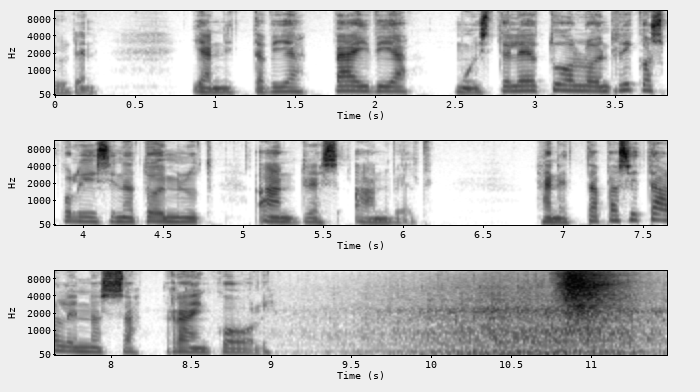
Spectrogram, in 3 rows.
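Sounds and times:
speech: 0.0 - 6.2, 6.8 - 9.2
heavy tanks rumbling along a city street: 9.0 - 11.4
sharp burst of hissing: 10.6 - 11.4.

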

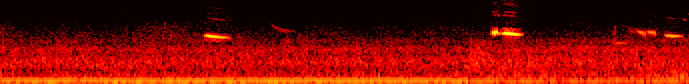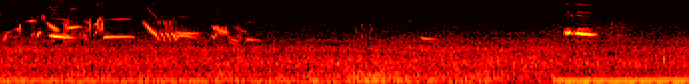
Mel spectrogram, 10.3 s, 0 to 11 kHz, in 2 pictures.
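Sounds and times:
faint background hum: 0.0 - 10.3
Lapland bunting chirping and twittering: 1.5 - 2.3, 3.6 - 4.0, 4.6 - 7.2, 9.4 - 9.8.

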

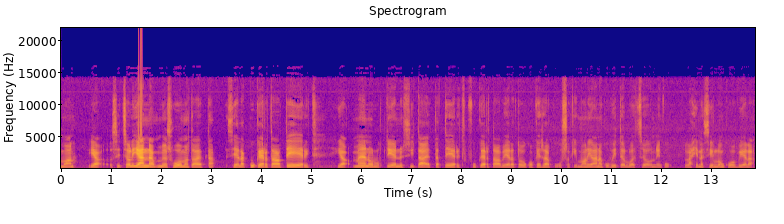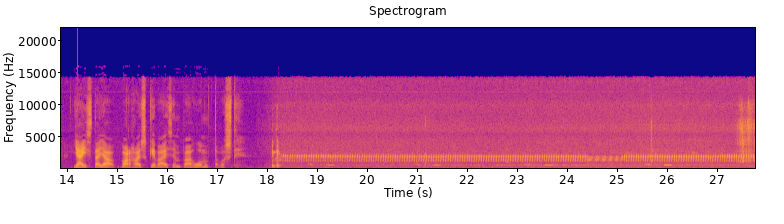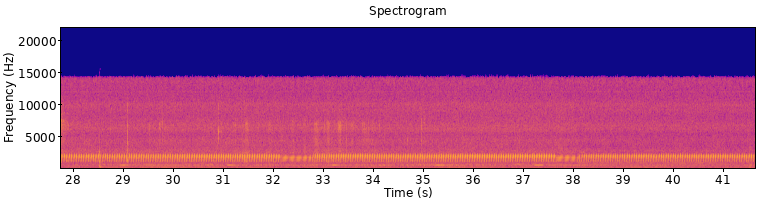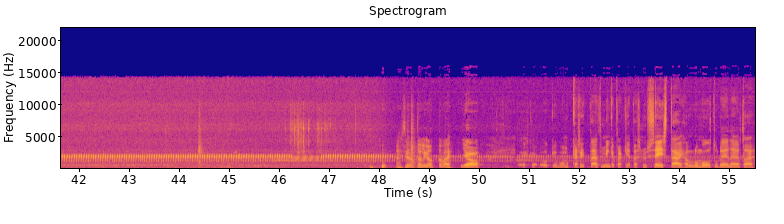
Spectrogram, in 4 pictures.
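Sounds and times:
speech: 0.0 - 19.3, 48.5 - 50.2, 51.4 - 55.5
European nightjar churring: 18.1 - 55.5.

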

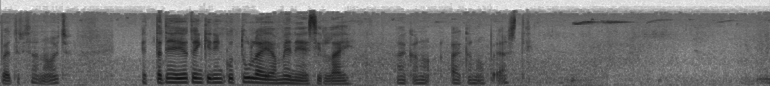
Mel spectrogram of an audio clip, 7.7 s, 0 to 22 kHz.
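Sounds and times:
speech: 0.0 - 5.4
low steady outdoor rumble: 0.0 - 7.6
thin high-pitched goldcrest calls within a mixed flock of tits: 5.6 - 7.4.

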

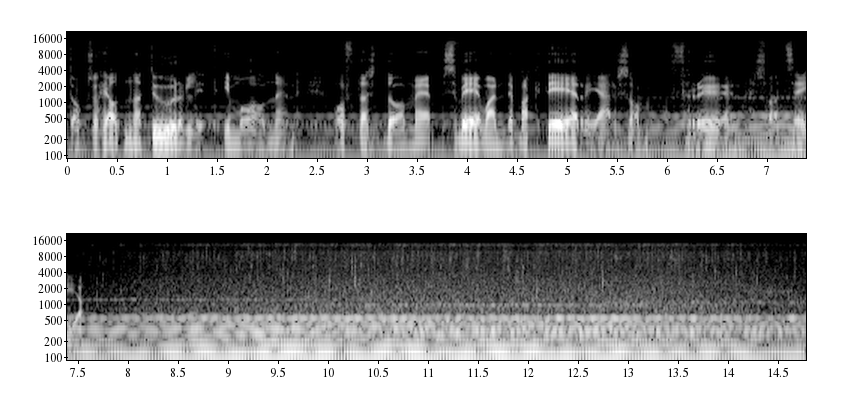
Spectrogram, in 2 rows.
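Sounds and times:
speech: 0.0 - 8.1
steady rain falling: 6.1 - 14.7.

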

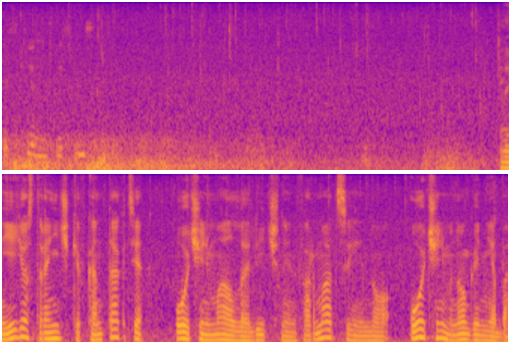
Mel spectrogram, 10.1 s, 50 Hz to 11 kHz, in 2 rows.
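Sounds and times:
deep rolling thunder rumble: 0.0 - 5.5
steady rain in a thunderstorm: 0.0 - 10.1
speech: 0.3 - 1.1, 5.0 - 10.1.

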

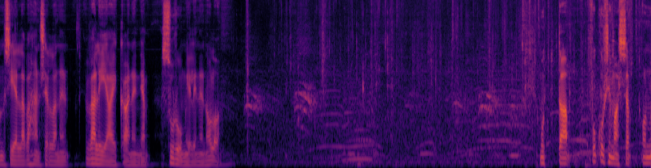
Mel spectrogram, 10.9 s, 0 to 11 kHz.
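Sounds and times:
speech: 0.0 - 3.8, 9.0 - 10.8
busy hum: 0.1 - 10.8
cattle mooing on a farm in Fukushima on a foggy morning: 4.0 - 10.8.

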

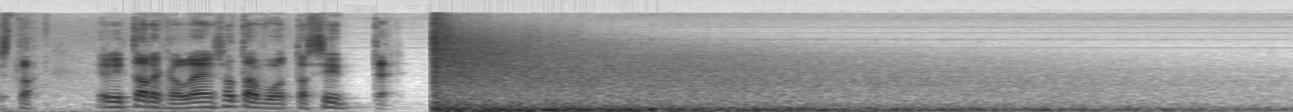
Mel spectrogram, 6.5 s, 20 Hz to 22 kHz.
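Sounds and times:
speech: 0.0 - 2.1
ammunition depot explosion: 2.2 - 6.4.

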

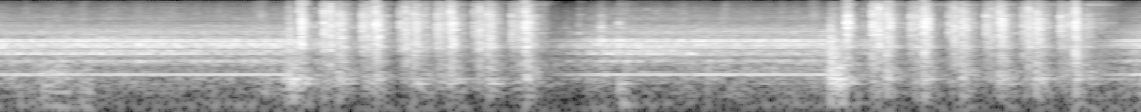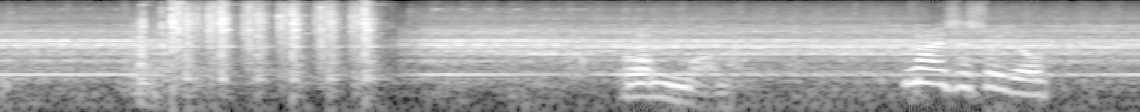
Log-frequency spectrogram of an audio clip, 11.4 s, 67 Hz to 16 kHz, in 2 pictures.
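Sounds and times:
belt-driven shoe factory machine humming: 0.0 - 11.3
belt-driven shoe factory machine tapping: 1.5 - 2.8, 4.2 - 5.6, 6.4 - 7.8
speech: 8.9 - 9.5, 10.2 - 11.1.

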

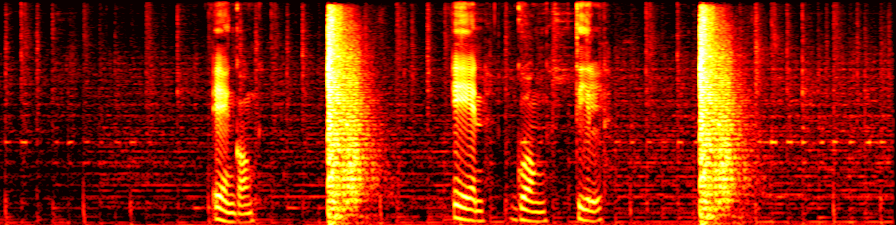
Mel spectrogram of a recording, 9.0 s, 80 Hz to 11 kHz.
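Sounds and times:
speech: 2.1 - 2.7, 4.6 - 6.2
pistol shot: 3.3 - 4.0, 7.0 - 7.8.

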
